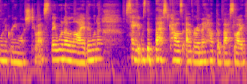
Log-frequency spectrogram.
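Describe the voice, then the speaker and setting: There is noticeable background noise and audible room echo around a woman speaking at a medium pitch. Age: 20s. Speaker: vlogger. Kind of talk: casual vlog talk. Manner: fast.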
